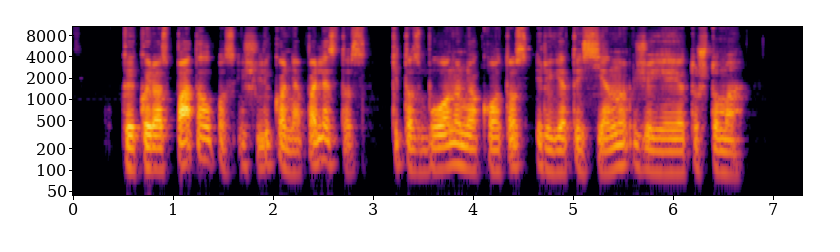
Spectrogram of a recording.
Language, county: Lithuanian, Klaipėda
